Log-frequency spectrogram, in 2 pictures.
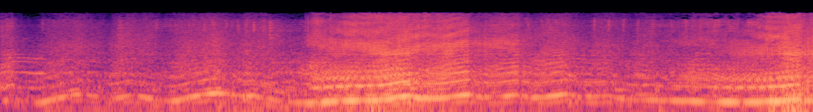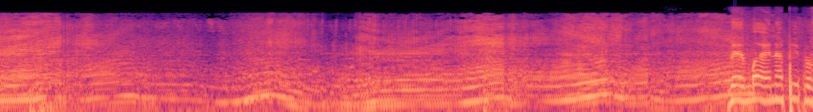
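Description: A car engine revs hard, rising and falling.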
